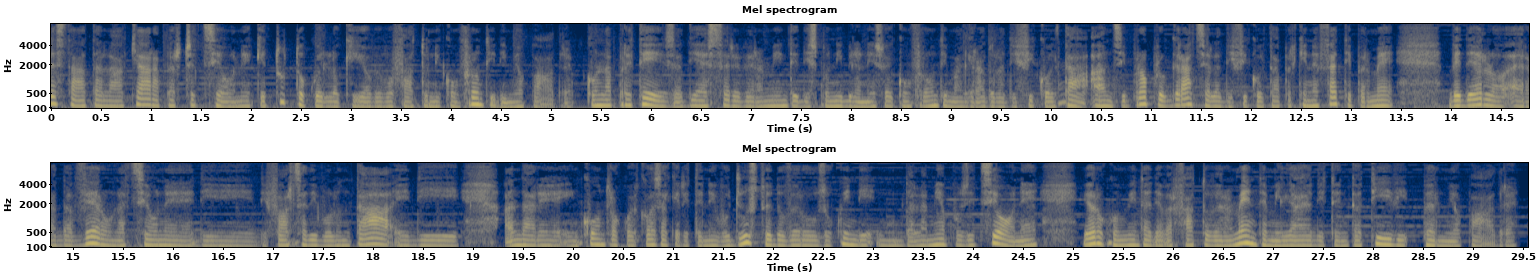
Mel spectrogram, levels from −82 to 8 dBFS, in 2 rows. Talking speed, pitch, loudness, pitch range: 155 wpm, 130 Hz, -22 LUFS, 125-145 Hz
